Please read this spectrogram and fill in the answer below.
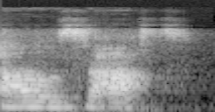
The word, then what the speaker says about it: Alsace: Apparently it's Alsace. – Alsace? – That's the way this guy like spelled it phonetically.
